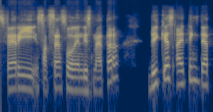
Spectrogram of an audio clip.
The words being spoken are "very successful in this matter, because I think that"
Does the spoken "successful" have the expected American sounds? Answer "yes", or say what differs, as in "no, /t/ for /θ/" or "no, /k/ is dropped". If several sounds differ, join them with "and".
yes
